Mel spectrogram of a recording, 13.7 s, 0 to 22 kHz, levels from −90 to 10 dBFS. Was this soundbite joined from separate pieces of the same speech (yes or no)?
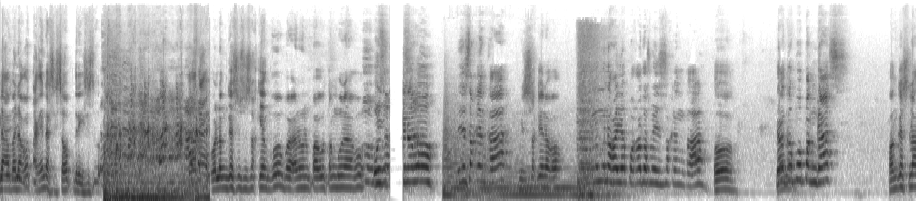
yes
